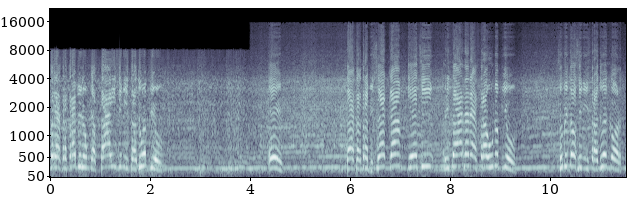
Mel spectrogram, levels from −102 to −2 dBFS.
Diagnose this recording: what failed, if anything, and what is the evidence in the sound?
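The fault is an adaptive stream starting at a low bitrate, at the network and playback stage. From 0.0 to 4.0 s the sound has nothing above 8.2 kHz and heavier codec artefacts, then full treble returns abruptly at 4.0 s with no dropout. That pattern fits a player opening on a low-rate rendition, consistent with Opus near 16 kbit/s, and switching up, around 64 kbit/s, once its throughput measurement allowed a higher tier.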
